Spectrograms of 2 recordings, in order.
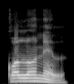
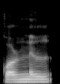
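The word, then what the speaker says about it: colonel: এনই এল তাই না এখন উচ্চারণ যদি করি কলোনেল যদিও ইংলিশেও এই কলোনেল বলা হয় না তারপরও আমরা উচ্চারণ যেহেতু দেখতেছি উচ্চারণ যদি করি কলোনেল তাহলে তো হচ্ছে না তাই না আমাদের দ্বারা দাড়াচ্ছে কয়টা ভাওয়েল? তিনটা ভাওয়েল। উত্তর দিব আমরা তিনটা হয়ে যাবে ভুল। আমরা কর্নেল উচ্চারণ করি কিভাবে? কর্নেল।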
